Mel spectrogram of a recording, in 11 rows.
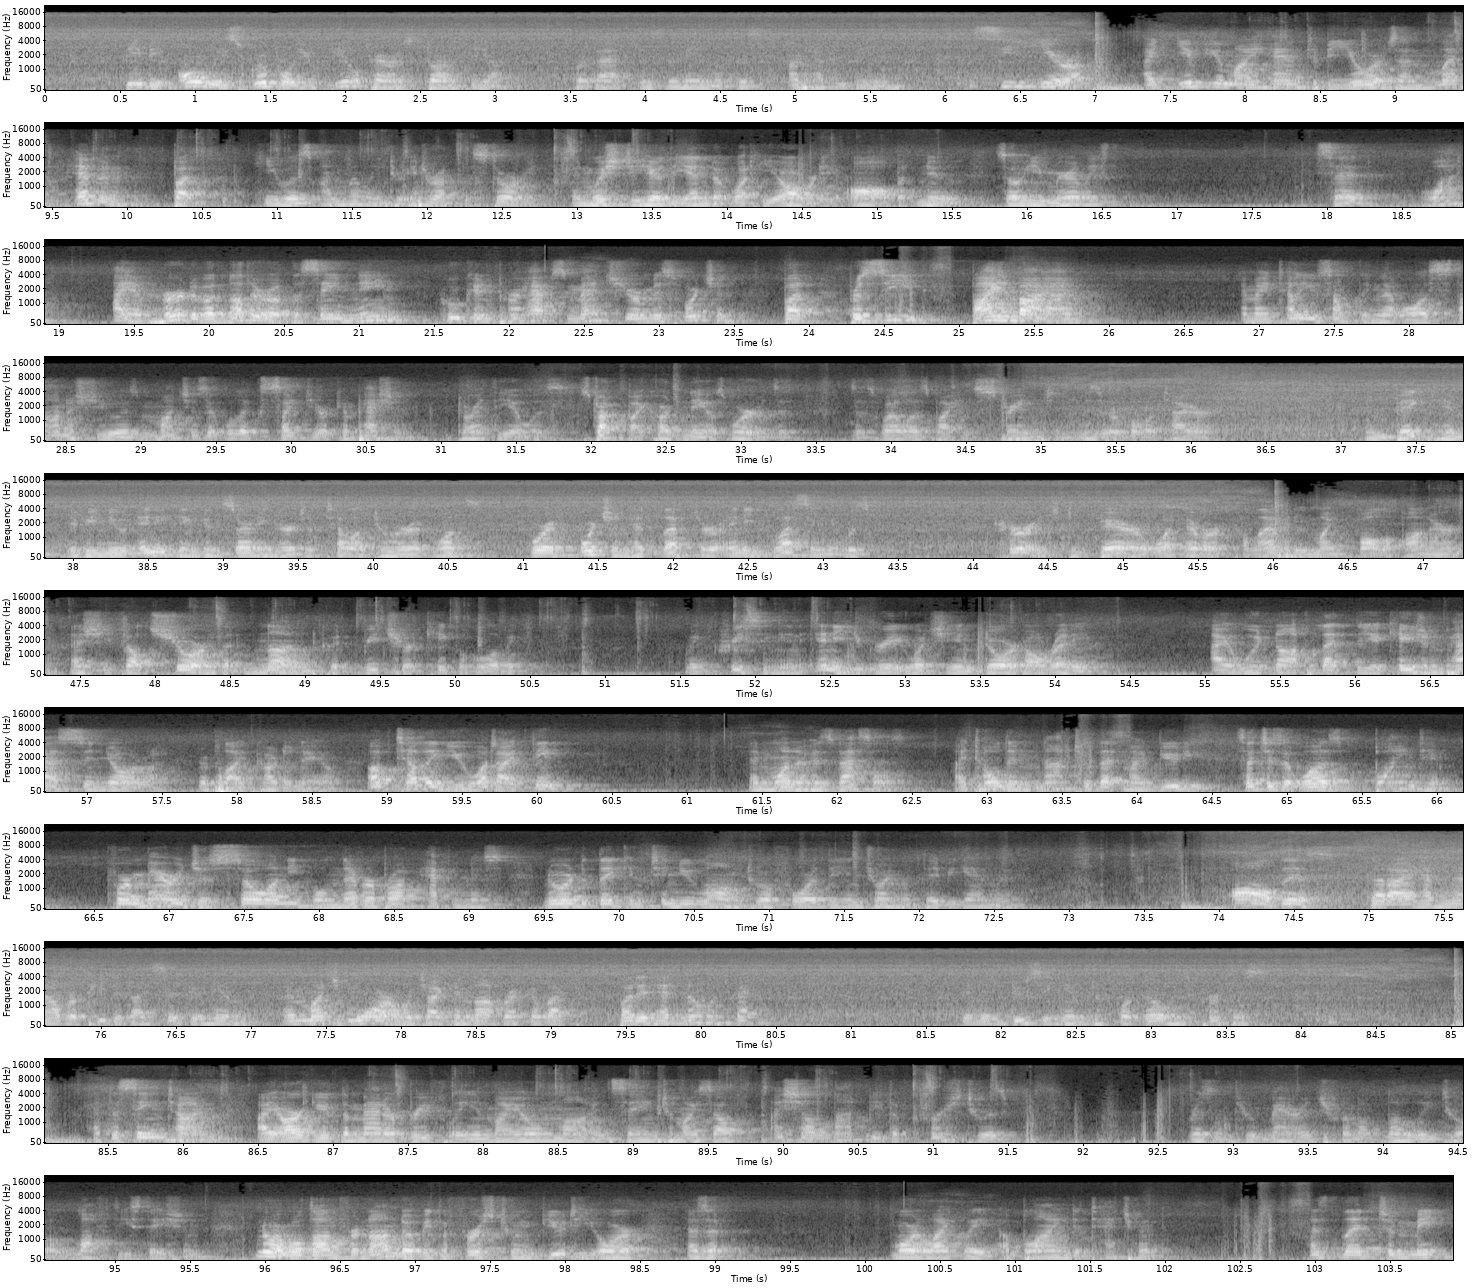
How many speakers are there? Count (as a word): one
